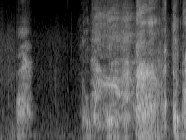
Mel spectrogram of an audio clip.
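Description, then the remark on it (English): A wolf growls and snarls while eating a sandwich: a short rough sound, a pause, then a louder, sustained stretch of growling with wet, chomping noises and no talking. “I've never seen a wolf eat a sandwich.”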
